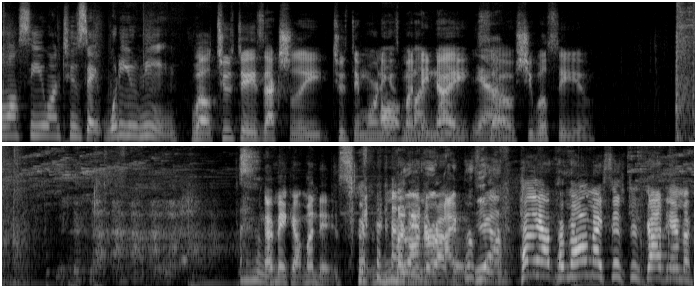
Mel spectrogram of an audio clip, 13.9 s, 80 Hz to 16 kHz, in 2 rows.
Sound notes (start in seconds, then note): 5.8 gavel tapping; 7.2 mystical music; 7.5 all laughing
